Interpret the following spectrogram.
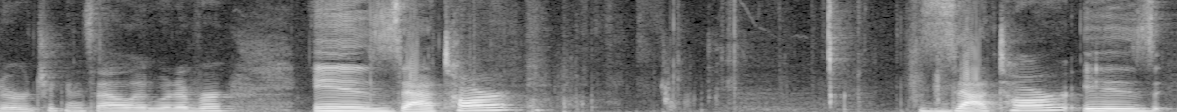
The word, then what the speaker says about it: za'atar: in egg salad or chicken salad, whatever, is za'atar. Za'atar is a, it's spelled Z-A''ATAR, za'atar.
